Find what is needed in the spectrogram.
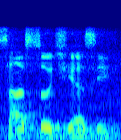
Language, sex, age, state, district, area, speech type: Urdu, male, 30-45, Delhi, South Delhi, rural, spontaneous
